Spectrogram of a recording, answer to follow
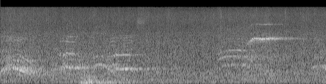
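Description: Spectators yelling to cheer on a swimmer, with long drawn-out shouts over the steady wash of noise in a pool hall.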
